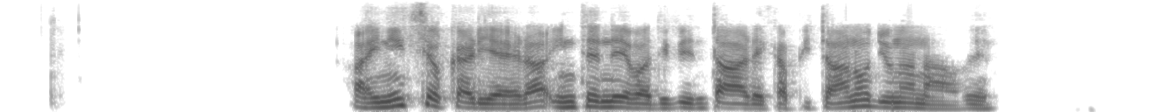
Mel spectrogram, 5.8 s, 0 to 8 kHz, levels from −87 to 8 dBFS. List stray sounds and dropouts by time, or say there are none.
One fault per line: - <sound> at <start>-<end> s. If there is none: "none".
none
